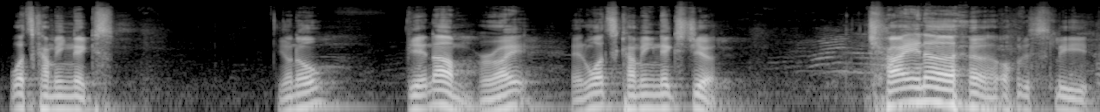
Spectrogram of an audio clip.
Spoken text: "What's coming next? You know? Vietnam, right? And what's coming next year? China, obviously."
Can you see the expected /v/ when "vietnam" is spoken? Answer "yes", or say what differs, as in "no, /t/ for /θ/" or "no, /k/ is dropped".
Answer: yes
